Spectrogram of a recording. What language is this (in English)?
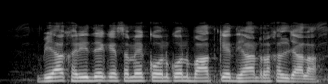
Bhojpuri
